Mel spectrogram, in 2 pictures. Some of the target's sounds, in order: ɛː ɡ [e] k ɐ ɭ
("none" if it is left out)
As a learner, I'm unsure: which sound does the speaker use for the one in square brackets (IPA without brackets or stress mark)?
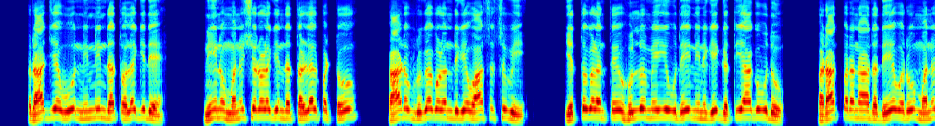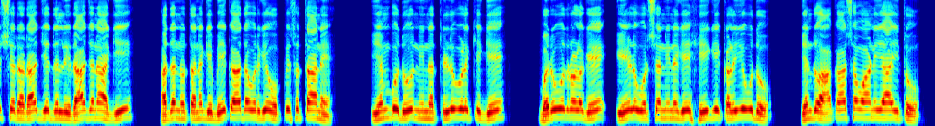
e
